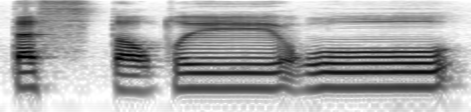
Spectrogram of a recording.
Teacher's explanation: پہلا والا تا باریک ہے، دوسرا تو حروف مستعلیہ میں سے ہے، پور پڑا جائے گا۔ · طی یا مدہ بھی ہے، او یہاں پر مد منفصل ہے، 3 الف کی مقدار کے برابر کھینچ کر پڑھیں گے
